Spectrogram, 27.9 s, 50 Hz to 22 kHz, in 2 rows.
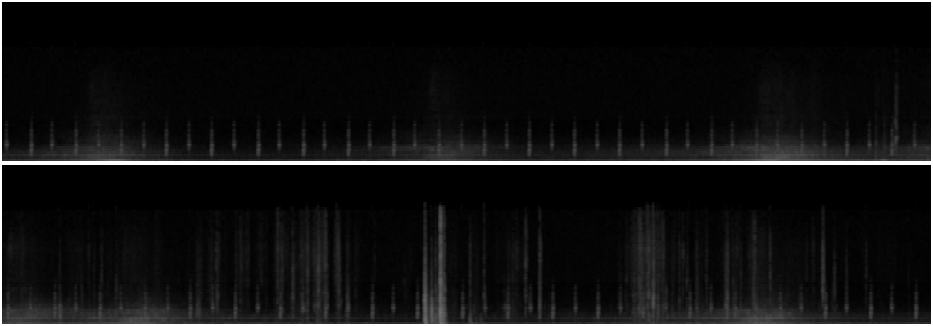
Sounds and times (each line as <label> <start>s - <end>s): passing by cars 0.0s - 27.8s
